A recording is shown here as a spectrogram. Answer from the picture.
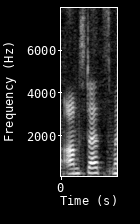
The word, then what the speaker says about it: Amstutz: My username on all those platforms is at Sandra Amstutz.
